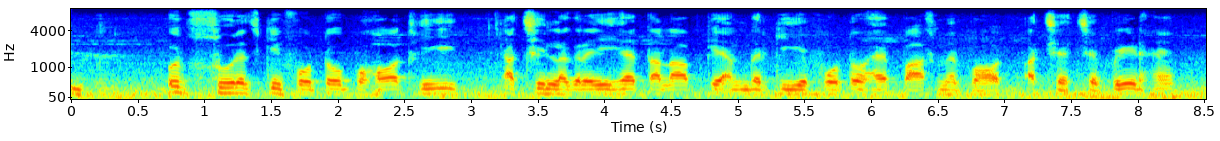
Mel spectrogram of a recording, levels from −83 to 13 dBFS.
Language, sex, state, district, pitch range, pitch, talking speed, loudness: Hindi, male, Rajasthan, Bikaner, 110-120 Hz, 115 Hz, 170 wpm, -12 LUFS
